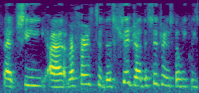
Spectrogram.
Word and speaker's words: sidra: It's a mispronunciation of the sidra. – Well, it's the sidra. – So, right, but sidra really is a sidra, not a sidra. But listen, either a mispronunciation or, let's say, a dialect.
